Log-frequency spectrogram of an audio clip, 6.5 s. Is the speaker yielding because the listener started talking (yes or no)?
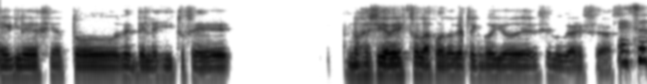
yes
